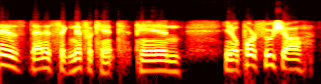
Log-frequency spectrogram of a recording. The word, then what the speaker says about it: Fourchon: Gulf of Mexico are serviced out of Port Fourchon.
